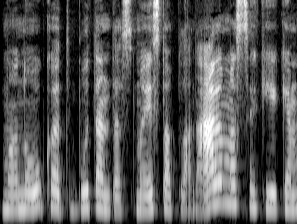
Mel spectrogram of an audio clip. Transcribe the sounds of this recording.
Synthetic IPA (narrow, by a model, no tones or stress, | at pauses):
mɐnɐʊkɐt̪buːt̪ʲɛnt̪t̪ɐsmɐɪst̪oːplˠɐ̰nɑːʋʲɪmɐssɐkʲiːkʲɪm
